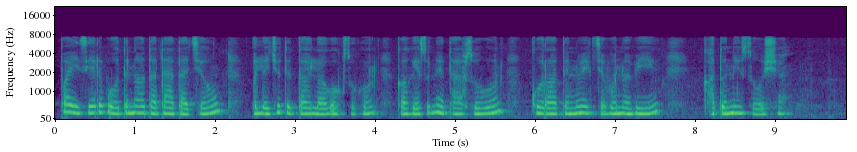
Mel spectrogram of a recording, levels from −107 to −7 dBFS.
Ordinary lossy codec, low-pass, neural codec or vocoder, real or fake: none; 7.2 kHz; none; real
